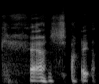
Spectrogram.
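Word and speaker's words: cache: come thank you Cheryl rescue puppy it is pronounced cash I'll I'll allow it Moon Goddess thanks for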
